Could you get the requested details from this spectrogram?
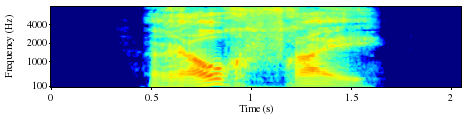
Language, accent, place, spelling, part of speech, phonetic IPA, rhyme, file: German, Germany, Berlin, rauchfrei, adjective, [ˈʁaʊ̯xˌfʁaɪ̯], -aʊ̯xfʁaɪ̯, De-rauchfrei.ogg
- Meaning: 1. smokeless (fuel etc) 2. smoke-free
